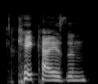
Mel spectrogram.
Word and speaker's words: Kickeisen: It's pronounced Kickeisen. – Kickeisen. – Yep. – Kickeisen. – Yeah. Slightly German. – Kickeisen. – Correct.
